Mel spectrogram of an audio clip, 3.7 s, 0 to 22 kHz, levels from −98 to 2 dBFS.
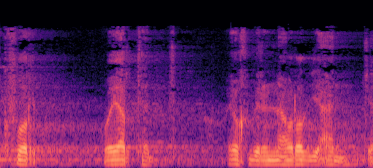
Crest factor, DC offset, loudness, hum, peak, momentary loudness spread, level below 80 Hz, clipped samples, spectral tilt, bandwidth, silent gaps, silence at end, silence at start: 20 dB; under 0.1%; -23 LUFS; none; -4 dBFS; 19 LU; -54 dBFS; under 0.1%; -6.5 dB/octave; 11.5 kHz; none; 0 s; 0 s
